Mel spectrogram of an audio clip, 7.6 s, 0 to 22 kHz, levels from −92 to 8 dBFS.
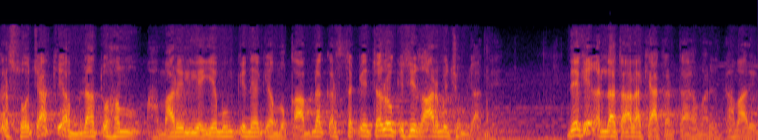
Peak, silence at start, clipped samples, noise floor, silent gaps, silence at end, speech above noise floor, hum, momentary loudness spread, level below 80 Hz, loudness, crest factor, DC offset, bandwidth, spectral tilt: -4 dBFS; 0 s; under 0.1%; -37 dBFS; none; 0 s; 20 dB; none; 11 LU; -40 dBFS; -17 LUFS; 14 dB; under 0.1%; 10.5 kHz; -7.5 dB/octave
